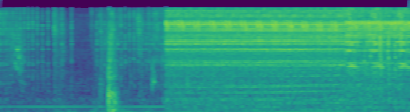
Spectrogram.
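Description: A short splash about a second in as a live pilchard bait is thrown into the sea. Then, abruptly, a steady mechanical whir with a thin high whine takes over, over rushing water alongside the boat.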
